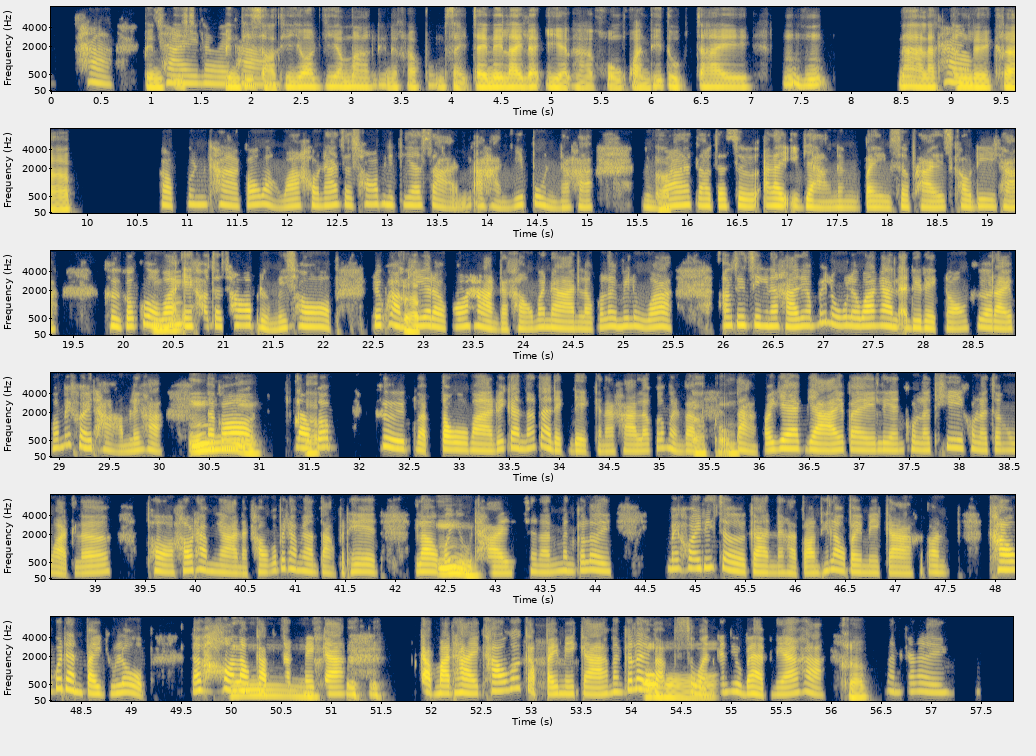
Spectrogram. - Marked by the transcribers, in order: laughing while speaking: "พอ"; chuckle
- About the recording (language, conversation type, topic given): Thai, advice, จะเลือกของขวัญให้ถูกใจคนที่ไม่แน่ใจว่าเขาชอบอะไรได้อย่างไร?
